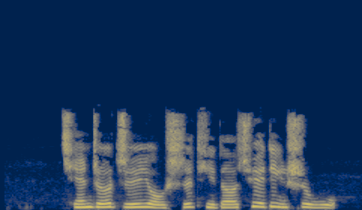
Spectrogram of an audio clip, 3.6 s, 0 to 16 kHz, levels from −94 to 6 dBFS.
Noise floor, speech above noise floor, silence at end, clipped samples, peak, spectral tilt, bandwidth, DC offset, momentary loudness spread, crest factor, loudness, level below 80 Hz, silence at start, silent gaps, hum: -66 dBFS; 51 dB; 0.3 s; under 0.1%; -2 dBFS; -2.5 dB/octave; 7.8 kHz; under 0.1%; 6 LU; 14 dB; -16 LUFS; -62 dBFS; 0.6 s; none; none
